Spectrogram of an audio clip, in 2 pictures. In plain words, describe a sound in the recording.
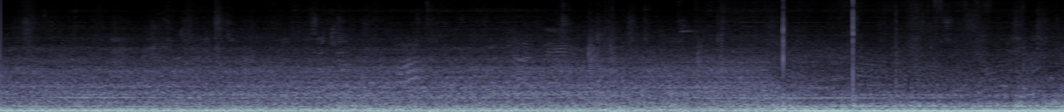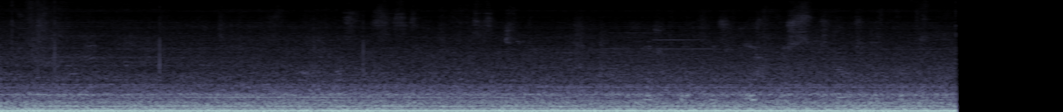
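A bus engine drones steadily as the bus drives along.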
